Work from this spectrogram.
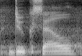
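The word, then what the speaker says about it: duxelles: I have a few pronunciations. Duxelle, Duxelle, Duxelle, Duxelle, Duxelle.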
